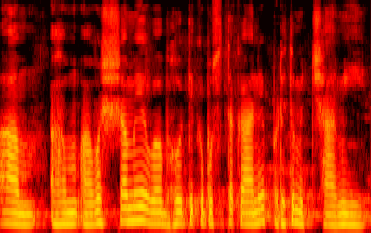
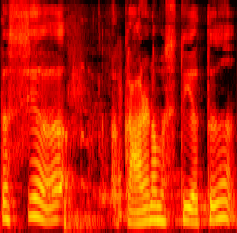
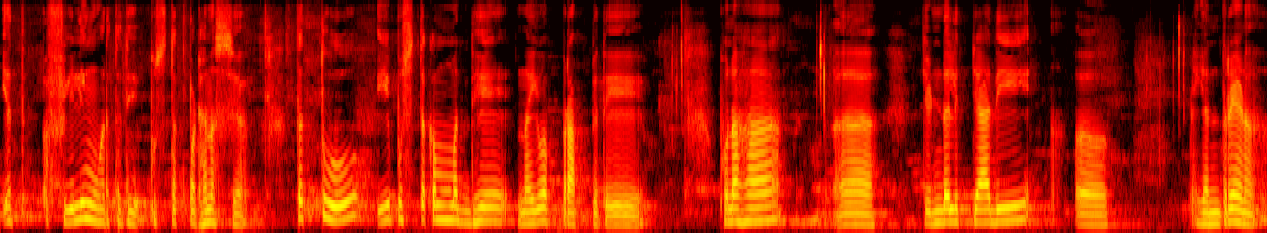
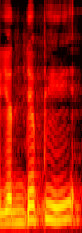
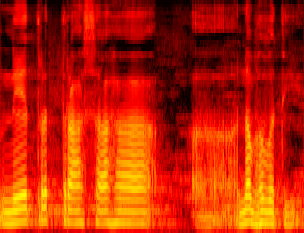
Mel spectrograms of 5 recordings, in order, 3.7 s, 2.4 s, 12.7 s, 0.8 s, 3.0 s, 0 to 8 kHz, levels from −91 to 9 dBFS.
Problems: constant background noise, continuous background conversations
